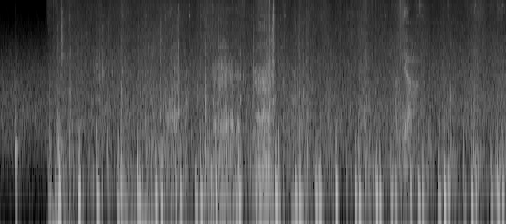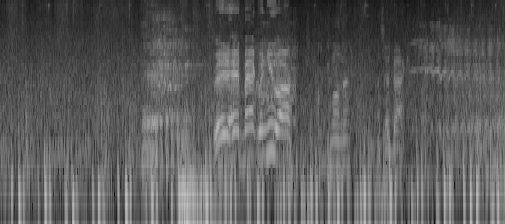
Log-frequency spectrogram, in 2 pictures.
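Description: Horse hooves crunch steadily through deep snow.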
